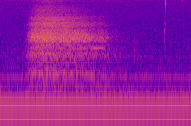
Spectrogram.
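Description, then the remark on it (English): A single slow, airy inhalation through the nose during a mindfulness breathing exercise, fairly quiet, lasting about a second before fading into a low steady hum. “I'd like to invite you to shift your attention from whatever you're doing prior to this and invite you to begin breathing in and out through your nose. So let's take a slow breath in”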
